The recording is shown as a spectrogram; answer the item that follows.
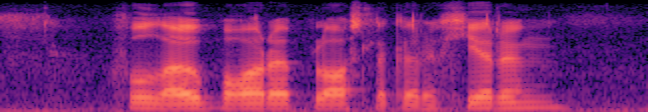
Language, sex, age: Afrikaans, male, 20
